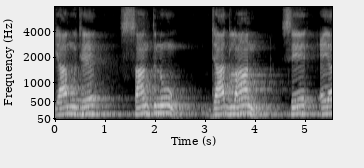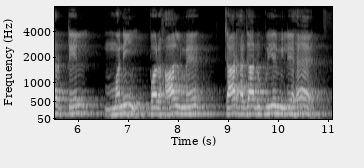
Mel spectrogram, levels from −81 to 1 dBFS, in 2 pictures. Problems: none marked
